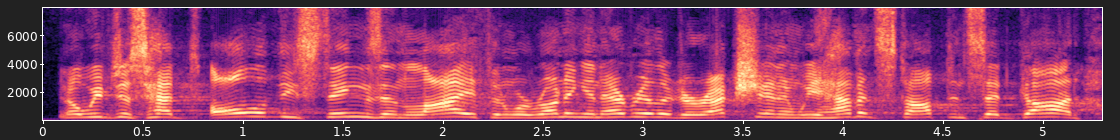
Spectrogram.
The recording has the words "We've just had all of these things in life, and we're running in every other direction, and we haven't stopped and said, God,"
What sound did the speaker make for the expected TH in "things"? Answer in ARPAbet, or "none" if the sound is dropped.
TH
